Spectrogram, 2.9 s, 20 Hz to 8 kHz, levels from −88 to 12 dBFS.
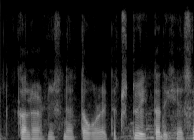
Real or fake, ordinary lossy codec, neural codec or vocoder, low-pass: fake; Opus, 64 kbps; vocoder, 22.05 kHz, 80 mel bands, Vocos; 7.2 kHz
